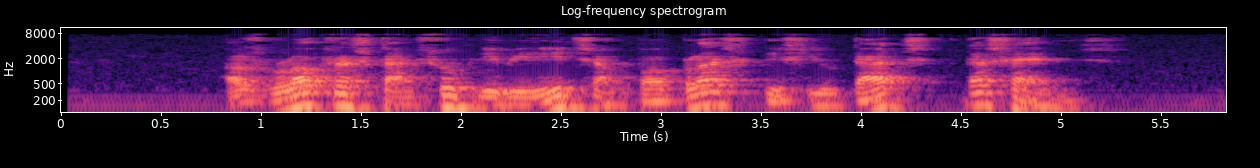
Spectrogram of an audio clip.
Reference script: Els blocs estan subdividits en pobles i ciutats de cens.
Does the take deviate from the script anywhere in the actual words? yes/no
no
